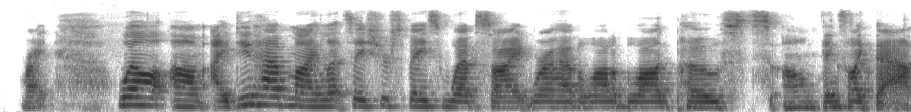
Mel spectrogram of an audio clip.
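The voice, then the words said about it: Slight Southern American accent. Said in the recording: “I get that little Southern accent there.”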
